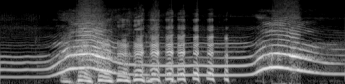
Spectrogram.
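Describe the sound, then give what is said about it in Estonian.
A voice imitates the yowl of an angry cat it faces off with at home: a long rising, wavering wail that breaks into a rapid series of choppy pulses, then swells into one more drawn-out yowl, loud. “kas te nagu vastamisi tegite seda häält kas sa olid ise valus talle sama?”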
